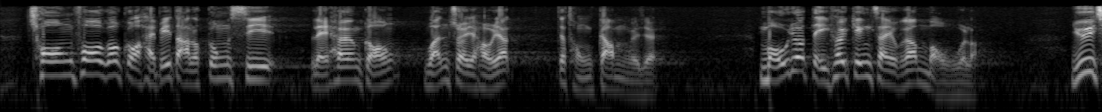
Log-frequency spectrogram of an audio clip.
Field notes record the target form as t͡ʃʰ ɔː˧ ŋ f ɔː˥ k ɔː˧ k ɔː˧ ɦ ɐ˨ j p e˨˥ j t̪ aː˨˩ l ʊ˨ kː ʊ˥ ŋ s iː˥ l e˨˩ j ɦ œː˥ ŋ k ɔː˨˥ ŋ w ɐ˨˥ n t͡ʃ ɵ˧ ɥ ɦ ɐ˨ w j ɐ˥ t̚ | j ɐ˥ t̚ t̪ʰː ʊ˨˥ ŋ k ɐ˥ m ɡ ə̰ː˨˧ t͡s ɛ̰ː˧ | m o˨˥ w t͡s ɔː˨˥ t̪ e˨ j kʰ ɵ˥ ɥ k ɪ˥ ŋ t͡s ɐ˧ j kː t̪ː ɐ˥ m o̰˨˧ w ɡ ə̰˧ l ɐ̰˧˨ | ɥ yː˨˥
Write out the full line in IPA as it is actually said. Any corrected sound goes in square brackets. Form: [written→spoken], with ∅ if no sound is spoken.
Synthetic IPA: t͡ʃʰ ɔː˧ ŋ f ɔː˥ k [ɔː˧→ɔː˨˥] k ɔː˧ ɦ ɐ˨ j p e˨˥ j t̪ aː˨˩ l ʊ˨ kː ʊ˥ ŋ s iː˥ l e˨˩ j ɦ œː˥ ŋ k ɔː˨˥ ŋ w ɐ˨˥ n t͡ʃ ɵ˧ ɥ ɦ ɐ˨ w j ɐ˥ t̚ | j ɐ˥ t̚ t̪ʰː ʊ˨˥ ŋ k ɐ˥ m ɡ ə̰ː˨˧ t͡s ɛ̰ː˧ | m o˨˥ w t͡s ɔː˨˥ t̪ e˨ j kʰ ɵ˥ ɥ k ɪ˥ ŋ t͡s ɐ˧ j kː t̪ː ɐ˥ m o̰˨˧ w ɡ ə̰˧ l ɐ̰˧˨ | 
